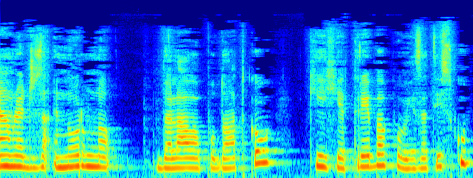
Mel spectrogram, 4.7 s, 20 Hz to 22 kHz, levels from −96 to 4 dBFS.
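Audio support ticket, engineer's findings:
Generation loss throughout: swirly, hollow speech, smeared attacks. Spectrogram: stacked holes, blurred onsets. Likely repeated WMA re-encoding, about seven passes, consistent with 96 kbit/s.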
